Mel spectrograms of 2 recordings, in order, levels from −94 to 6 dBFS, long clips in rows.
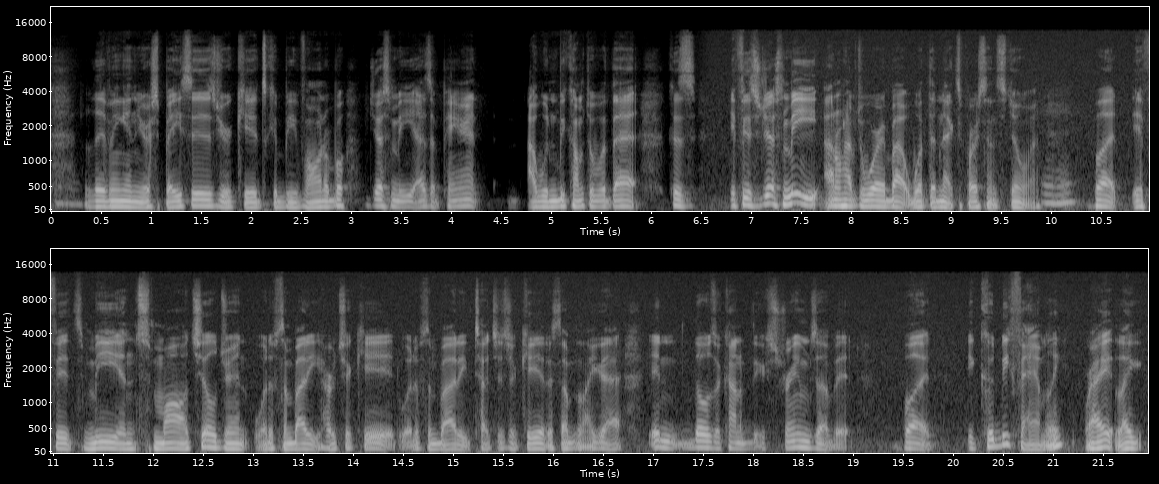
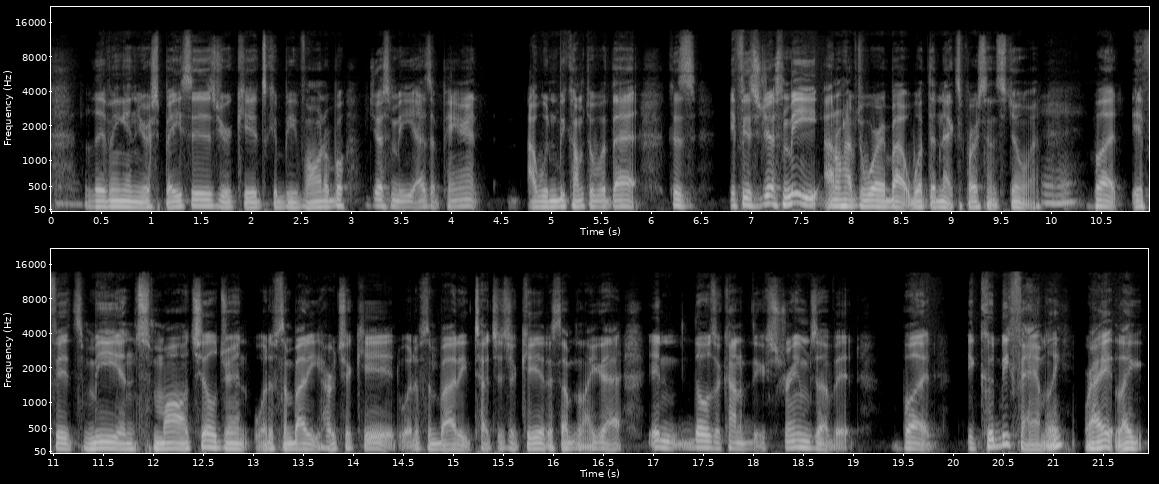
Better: second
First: hiss; faint; from 6.5 s on; 25 dB below the speech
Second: none

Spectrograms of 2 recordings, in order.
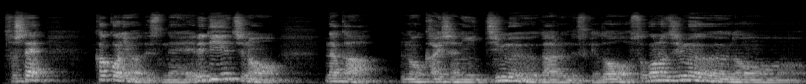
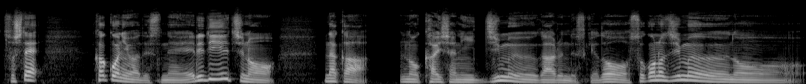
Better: second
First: off-mic speech; far // room echo; slight; dies away in 0.5 s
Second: none

